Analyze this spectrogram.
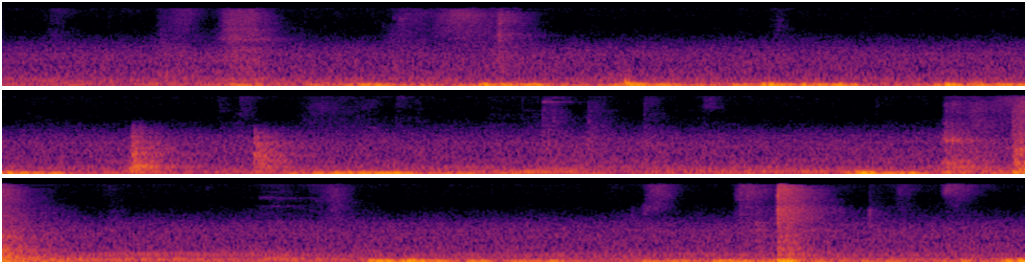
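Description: Footsteps thud softly in a quiet room.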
